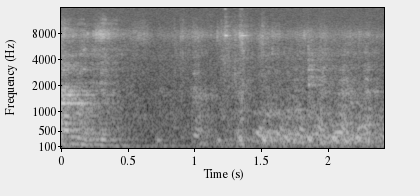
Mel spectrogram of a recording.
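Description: A man's voice speaking quietly, after a louder phrase ends just at the start.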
